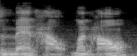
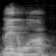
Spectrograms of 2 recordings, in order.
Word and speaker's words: manhwa: They use, I believe it's pronounced manhao, like it's manhao or something like that. In fact, there's a really great, Chinese, series I'm following called The Silver Gatekeeper. That's it, manhwa.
